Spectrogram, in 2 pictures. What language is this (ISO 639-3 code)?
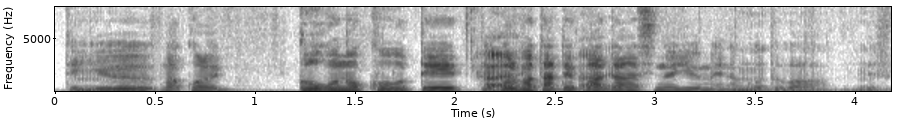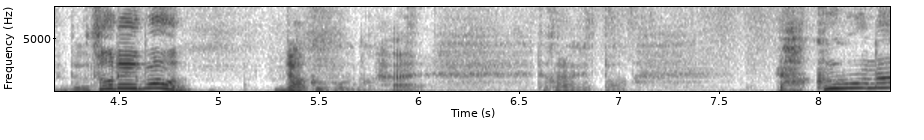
jpn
